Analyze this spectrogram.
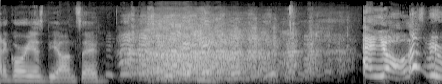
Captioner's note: laughter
